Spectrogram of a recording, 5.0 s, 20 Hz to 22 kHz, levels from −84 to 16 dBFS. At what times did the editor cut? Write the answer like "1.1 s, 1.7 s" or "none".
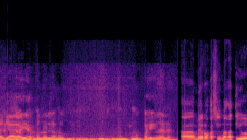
3.5 s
